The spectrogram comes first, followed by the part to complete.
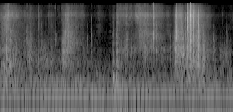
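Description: Newspaper page being turned by hand: large newsprint sheet rustling, with a soft rustle about half a second in and the loudest rustle near the end.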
